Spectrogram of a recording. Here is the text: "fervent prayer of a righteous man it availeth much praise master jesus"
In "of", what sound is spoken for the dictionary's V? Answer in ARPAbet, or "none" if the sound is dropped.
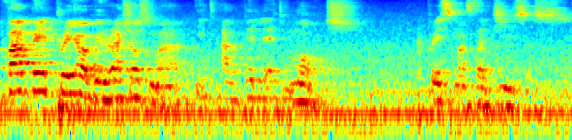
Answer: B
